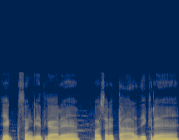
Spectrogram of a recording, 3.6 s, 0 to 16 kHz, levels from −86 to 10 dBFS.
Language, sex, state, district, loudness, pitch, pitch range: Hindi, male, Jharkhand, Garhwa, -15 LUFS, 135 Hz, 130-135 Hz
